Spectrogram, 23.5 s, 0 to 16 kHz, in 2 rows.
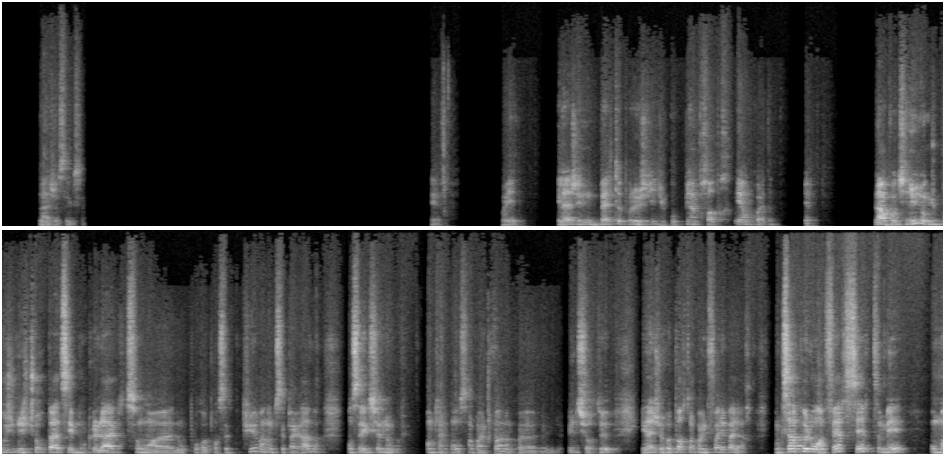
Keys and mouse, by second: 0.4 shift+right click, 1.7 shift+right click, 3.2 right click, 3.8 shift+right click, 4.3 shift+right click, 4.8 shift+right click, 6.8 middle drag, 8.4 shift+middle drag, 9.7 middle drag, 10.2 shift+middle drag, 11.1 shift+middle click, 11.8 middle click, 12.8 shift+middle click, 13.2 middle click, 14.5 shift+middle click, 15.6 right click, 17.0 shift+right click, 19.9 right click, 21.1-22.9 drag.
